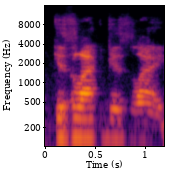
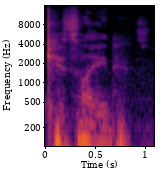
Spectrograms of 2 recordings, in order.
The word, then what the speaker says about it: Ghislaine: Ghislaine is how you pronounce that, by the way. Ghislaine.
